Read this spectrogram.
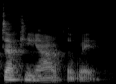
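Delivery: usual speaking voice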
